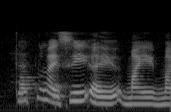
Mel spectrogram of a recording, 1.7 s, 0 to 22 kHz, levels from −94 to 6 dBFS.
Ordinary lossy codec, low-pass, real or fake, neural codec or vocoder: none; none; real; none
